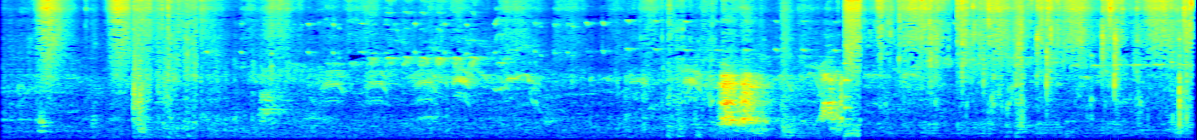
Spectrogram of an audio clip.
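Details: Rottweiler; guard bark; guarding the home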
